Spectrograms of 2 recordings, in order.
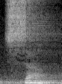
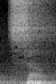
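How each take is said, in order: The two takes are said the same way.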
